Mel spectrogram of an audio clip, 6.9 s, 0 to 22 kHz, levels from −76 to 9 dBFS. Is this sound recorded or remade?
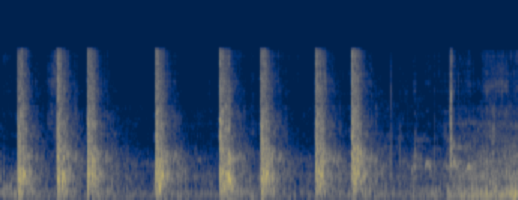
remade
